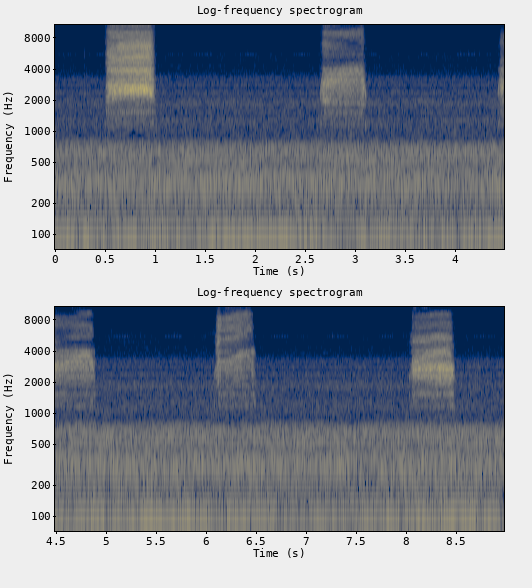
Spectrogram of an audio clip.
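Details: Barn owl nestlings, wild birds in a research nest box, swallowing a large rabbit; five rasping, noisy hisses, the first loudest, the rest softer and shorter, spaced roughly every two seconds above a constant low hum.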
